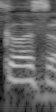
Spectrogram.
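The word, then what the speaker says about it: CURS_R: Ridley Scott is making a show called Curse, well, how do you say this? Capital C, capital U, capital R, capital S, underscore R. – Jesus. – Cursor. Man. But with the O missing.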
